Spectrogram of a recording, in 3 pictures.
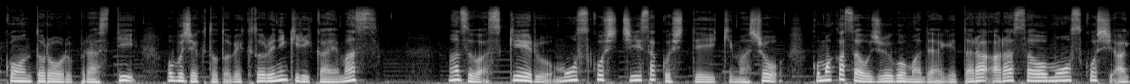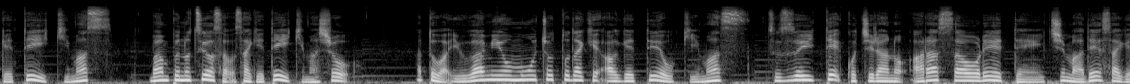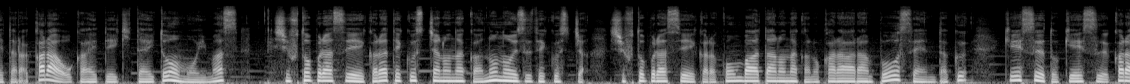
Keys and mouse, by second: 1.1-1.7 drag, 4.8-7.1 drag, 8.3 click, 9.2-11.6 drag, 12.9-15.2 drag, 16.4-18.7 shift+drag, 18.9 middle click, 20.3-22.8 drag, 23.9 middle click, 28.6 shift+a, 31.2-32.1 drag, 32.7-33.4 drag.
